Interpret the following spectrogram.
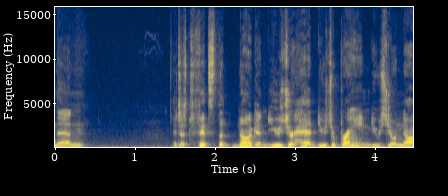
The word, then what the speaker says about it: Gnoggin: Use your noggin. Haha. Silent G, because silent letters and stuff, and the G can stand for gaming.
